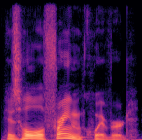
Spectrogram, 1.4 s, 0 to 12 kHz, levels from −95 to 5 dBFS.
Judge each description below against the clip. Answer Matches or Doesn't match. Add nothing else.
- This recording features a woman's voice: Doesn't match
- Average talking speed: Matches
